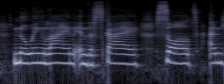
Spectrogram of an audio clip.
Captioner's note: none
